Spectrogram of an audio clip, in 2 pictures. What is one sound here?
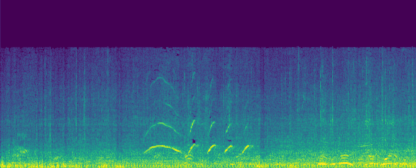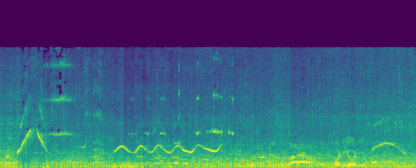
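Wheels of racing carts rumble over asphalt.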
